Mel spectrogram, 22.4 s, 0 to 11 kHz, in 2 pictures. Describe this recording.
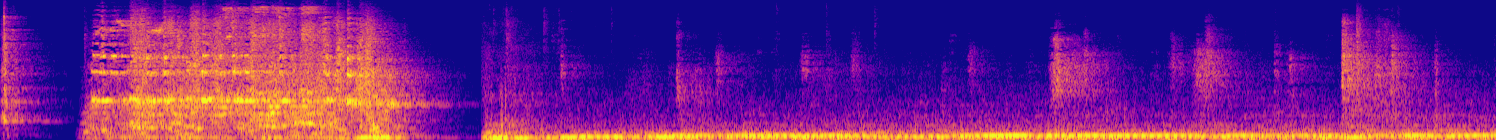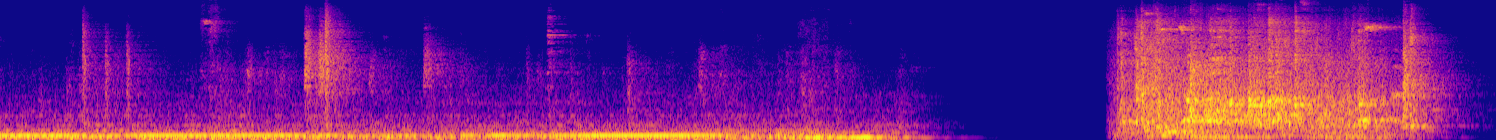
Composition of sounds of what an elevator ride sounds like in old Ukrainian buildings.
0,00 - 0,55: Button
0,55 - 3,60: Door close
3,60 - 19,50: Ride
19,50 - 22,45: Door open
